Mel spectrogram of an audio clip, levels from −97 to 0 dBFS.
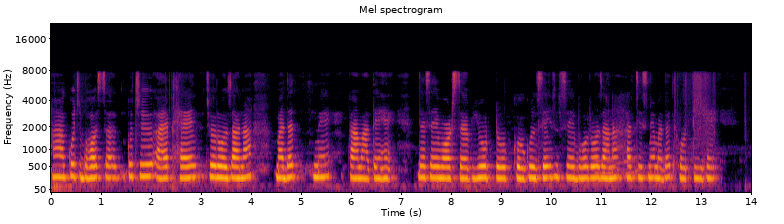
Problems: constant background noise, background conversations at intervals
